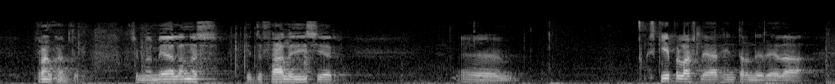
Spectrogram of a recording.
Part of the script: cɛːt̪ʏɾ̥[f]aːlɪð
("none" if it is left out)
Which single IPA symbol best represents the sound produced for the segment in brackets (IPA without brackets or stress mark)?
f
